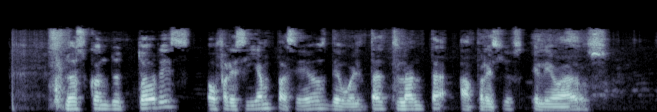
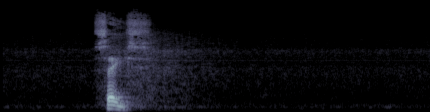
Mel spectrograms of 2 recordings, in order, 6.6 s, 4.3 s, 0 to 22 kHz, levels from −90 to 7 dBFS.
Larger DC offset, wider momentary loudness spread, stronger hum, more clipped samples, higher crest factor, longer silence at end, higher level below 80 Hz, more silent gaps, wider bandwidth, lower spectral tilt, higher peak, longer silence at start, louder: neither; second, 5 LU vs 18 LU; neither; neither; second, 16 dB vs 26 dB; second, 0.5 s vs 2.75 s; first, -56 dBFS vs -86 dBFS; neither; second, 8.2 kHz vs 14 kHz; about the same, -3.5 dB/octave vs -3 dB/octave; first, 0 dBFS vs -12 dBFS; second, 0.1 s vs 0.95 s; first, -16 LUFS vs -32 LUFS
